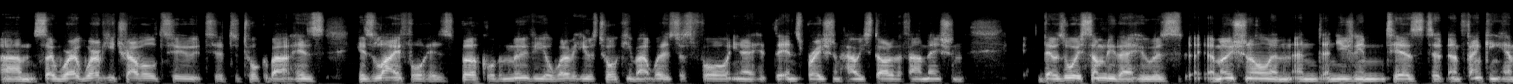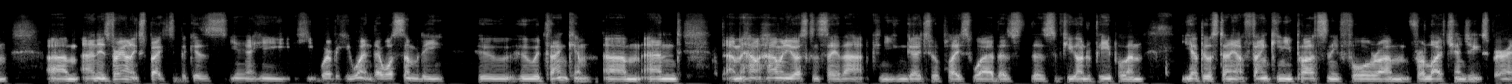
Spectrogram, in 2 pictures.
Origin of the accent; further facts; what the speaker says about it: England, United Kingdom; now in United States; there might be a slight American twang kind of entering into my accent, my wife gets me on the phone with some of my English friends and family to refresh it.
